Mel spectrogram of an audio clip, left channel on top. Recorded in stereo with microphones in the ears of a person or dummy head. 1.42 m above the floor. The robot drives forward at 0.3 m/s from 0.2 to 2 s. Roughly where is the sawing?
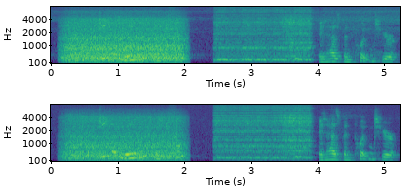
Right.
